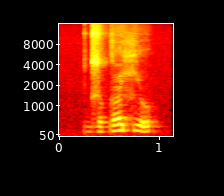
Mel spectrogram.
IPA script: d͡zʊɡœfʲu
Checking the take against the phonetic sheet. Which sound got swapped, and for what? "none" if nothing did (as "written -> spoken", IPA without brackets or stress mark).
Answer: none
